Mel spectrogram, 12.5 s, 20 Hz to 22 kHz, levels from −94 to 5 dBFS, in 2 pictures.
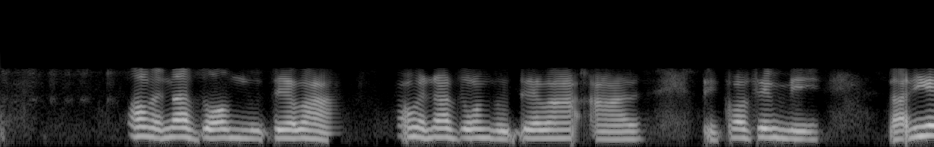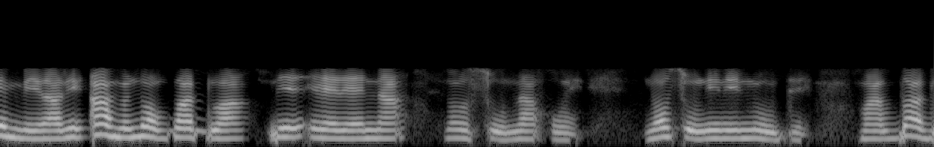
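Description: The speech has passed through a Codec 2 vocoder, consistent with its 3.2 kbit/s mode, which discards the waveform and rebuilds it from sine waves, leaving a robotic, buzzy voice throughout.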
